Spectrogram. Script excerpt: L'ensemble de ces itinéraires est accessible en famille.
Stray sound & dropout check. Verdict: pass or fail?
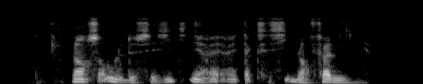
pass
